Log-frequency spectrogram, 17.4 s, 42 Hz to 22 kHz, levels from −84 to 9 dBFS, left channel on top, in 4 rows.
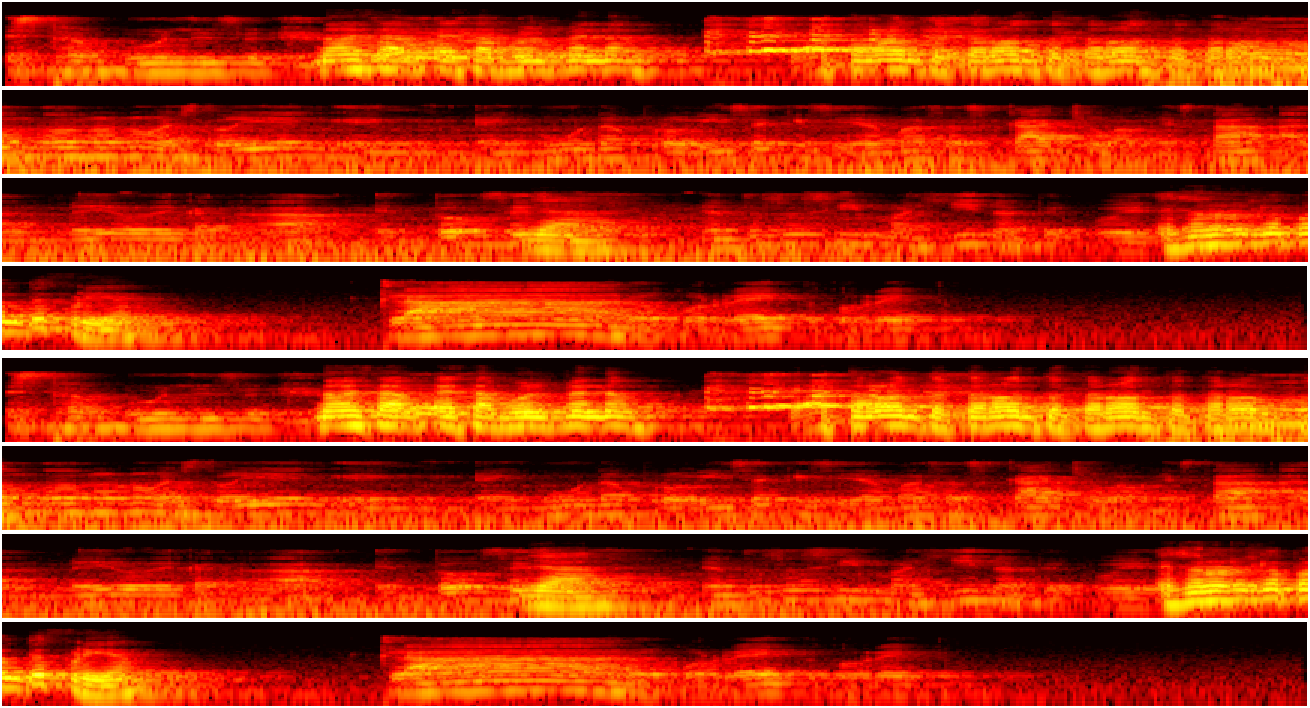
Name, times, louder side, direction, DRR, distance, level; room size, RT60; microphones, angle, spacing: voice 1, 0.0-1.9 2.3-3.3 4.0-10.5 11.0-12.6 14.3-16.2, left 1 dB, 15° left, 3 dB, 0.8 m, -31 dB
voice 2, 1.0-2.1 2.8-4.3 10.4-10.7 12.5-13.5, right 4 dB, 40° right, 3 dB, 0.4 m, -20 dB
sound 1, 3.8-11.8, left 1 dB, 45° left, 0.5 m, -41 dB
6.0 x 5.6 x 4.5 m, 0.87 s
head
